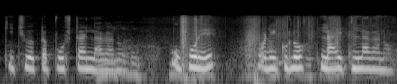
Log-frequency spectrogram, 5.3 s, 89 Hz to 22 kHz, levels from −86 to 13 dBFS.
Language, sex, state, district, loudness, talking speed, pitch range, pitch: Bengali, female, West Bengal, Cooch Behar, -17 LUFS, 90 wpm, 235-260 Hz, 250 Hz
